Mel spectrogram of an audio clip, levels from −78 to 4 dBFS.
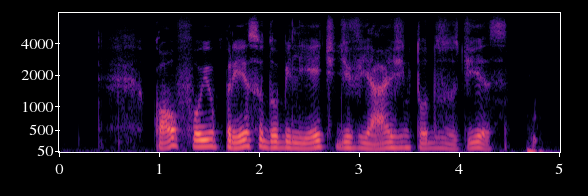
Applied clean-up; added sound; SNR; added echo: neural separator model SepFormer DNS4.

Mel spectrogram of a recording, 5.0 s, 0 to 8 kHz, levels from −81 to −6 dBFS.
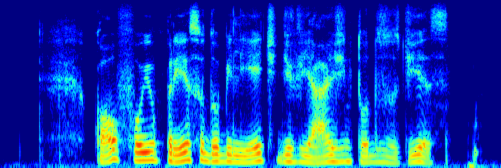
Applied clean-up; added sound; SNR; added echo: neural diffusion model UNIVERSE++.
